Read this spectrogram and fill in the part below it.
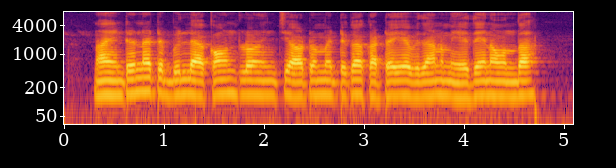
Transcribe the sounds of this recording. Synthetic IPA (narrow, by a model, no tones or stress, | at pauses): naːiɳʈɐɾneʈːbilːɐkɐwuɳʈloːnuɲt͡ʃiaːʈoːmeːʈikɡaːkɐʈːɐjeːʋid̪ʱaːnɐmeːd̪ɐjnaːund̪aː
